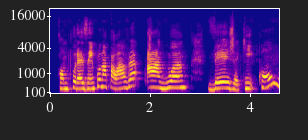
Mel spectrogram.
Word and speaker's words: água: Então, água, veja o som do U aí.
